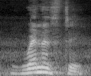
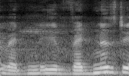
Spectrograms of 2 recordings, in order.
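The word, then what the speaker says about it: Wednesday: यहां पर आपका जो है साइलेंट है डी की प्रोनंसिएशन नहीं होगी यहां पर सो the word is वेनसडे वेनसडे okay तो जब भी आप बोलेंगे वेडनेसडे नहीं है इट्स वेनसडे ठीक है तो यही आपकी सही प्रोनंसिएशन है वेनसडे okay it's नॉट वेडनेसडे वेनसडे next भी काफी कॉमन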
